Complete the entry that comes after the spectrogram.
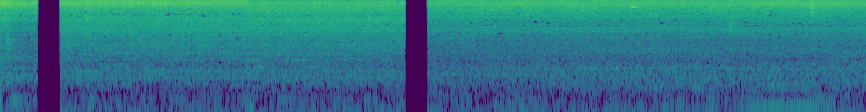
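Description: Steady sizzling hiss of diced potatoes frying in oil in an iron kadai, broken by two brief drop-outs to silence, one near the start and one about six seconds in.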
